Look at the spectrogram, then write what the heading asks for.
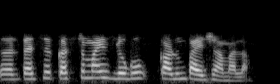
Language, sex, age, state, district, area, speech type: Marathi, female, 18-30, Maharashtra, Nanded, rural, conversation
